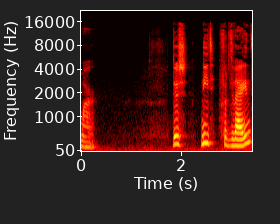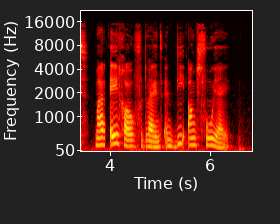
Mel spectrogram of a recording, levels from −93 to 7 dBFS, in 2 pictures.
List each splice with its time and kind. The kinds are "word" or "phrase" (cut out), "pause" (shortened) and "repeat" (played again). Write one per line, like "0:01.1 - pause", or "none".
0:02.7 - word
0:03.9 - word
